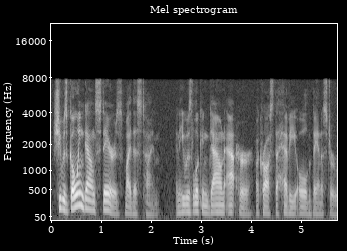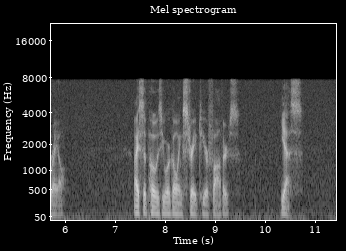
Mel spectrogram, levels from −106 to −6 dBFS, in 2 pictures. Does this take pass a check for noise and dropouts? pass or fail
pass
